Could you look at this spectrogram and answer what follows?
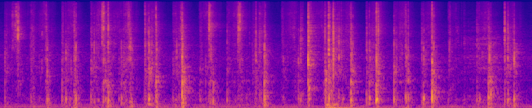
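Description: A deck of oracle cards is shuffled by hand, a rapid run of crisp riffling snaps and flutters in uneven bursts, close and moderately loud, with no talking.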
